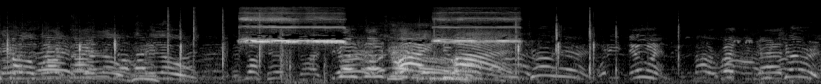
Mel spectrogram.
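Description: Players shouting and cheering on a one-on-one football circle drill, with two short, shrill whistle blasts about two and a half and four and a half seconds in.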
